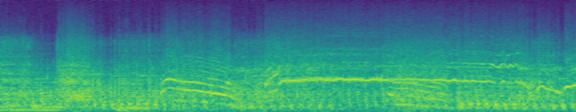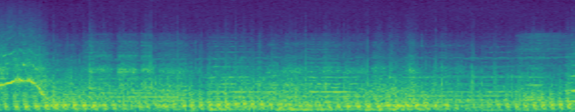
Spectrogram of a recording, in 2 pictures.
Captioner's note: screaming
